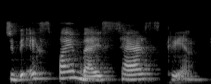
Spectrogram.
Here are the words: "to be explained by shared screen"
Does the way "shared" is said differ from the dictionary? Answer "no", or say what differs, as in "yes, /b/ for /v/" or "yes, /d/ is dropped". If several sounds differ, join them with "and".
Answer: yes, /s/ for /ʃ/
